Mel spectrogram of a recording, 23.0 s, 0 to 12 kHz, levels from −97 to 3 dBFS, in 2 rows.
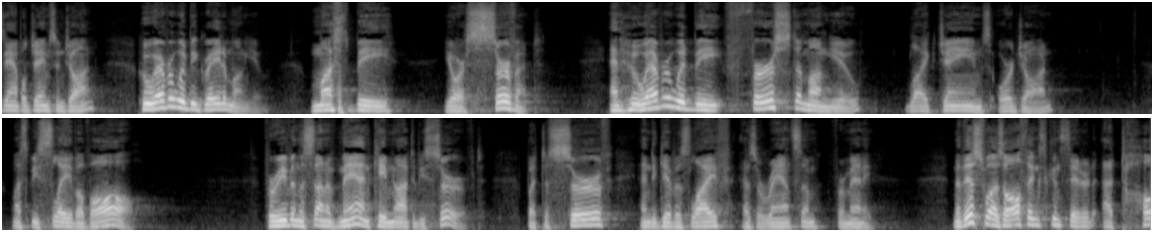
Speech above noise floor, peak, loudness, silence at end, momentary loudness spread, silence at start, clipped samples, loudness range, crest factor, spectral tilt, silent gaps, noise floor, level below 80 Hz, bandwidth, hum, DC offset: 51 dB; -4 dBFS; -21 LUFS; 0 s; 15 LU; 0 s; under 0.1%; 6 LU; 18 dB; -7 dB/octave; none; -71 dBFS; -54 dBFS; 12 kHz; none; under 0.1%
